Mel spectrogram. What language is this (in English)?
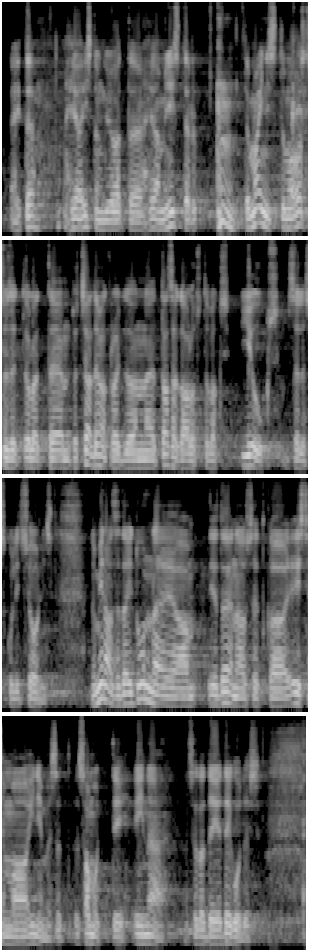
Estonian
